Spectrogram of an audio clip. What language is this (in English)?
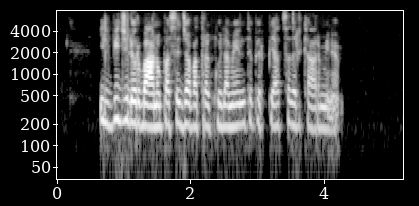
Italian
